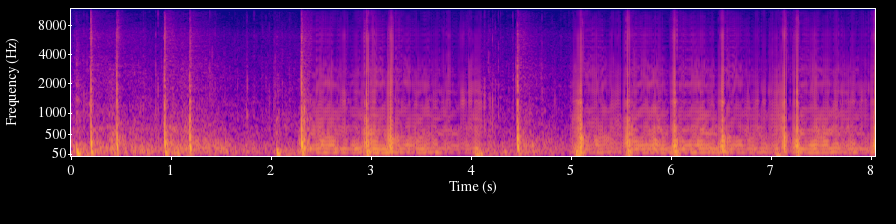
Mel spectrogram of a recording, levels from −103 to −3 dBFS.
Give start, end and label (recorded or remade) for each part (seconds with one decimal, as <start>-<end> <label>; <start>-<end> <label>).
0.0-2.4 recorded; 2.4-4.1 remade; 4.1-5.0 recorded; 5.0-8.0 remade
